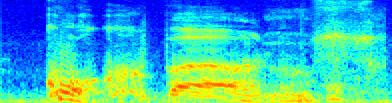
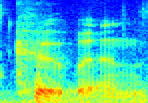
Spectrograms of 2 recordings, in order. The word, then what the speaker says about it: Cockburn's: a glass of Port cork Burns not cut it's coburns actually we don't pronounce the CK cool Birds so that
